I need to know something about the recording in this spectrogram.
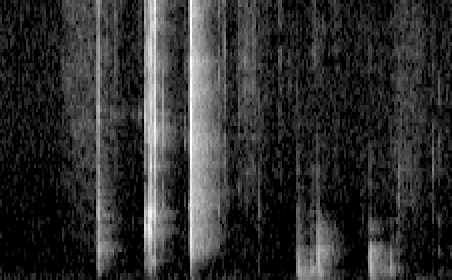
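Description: Small plastic cases click and tap against a wooden table.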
